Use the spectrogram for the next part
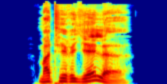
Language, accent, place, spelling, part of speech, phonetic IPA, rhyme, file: German, Germany, Berlin, materielle, adjective, [matəˈʁi̯ɛlə], -ɛlə, De-materielle.ogg
- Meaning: inflection of materiell: 1. strong/mixed nominative/accusative feminine singular 2. strong nominative/accusative plural 3. weak nominative all-gender singular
